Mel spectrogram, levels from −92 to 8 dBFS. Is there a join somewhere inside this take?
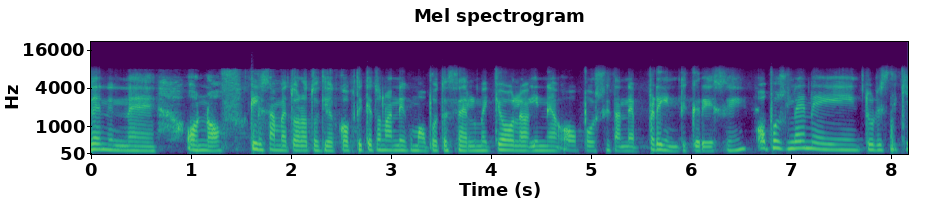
no; 0 cuts

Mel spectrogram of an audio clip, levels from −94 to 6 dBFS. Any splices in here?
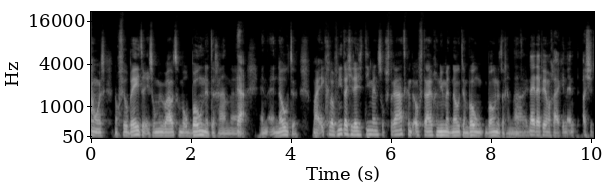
no; 0 cuts

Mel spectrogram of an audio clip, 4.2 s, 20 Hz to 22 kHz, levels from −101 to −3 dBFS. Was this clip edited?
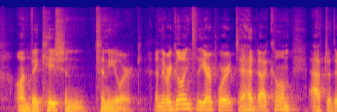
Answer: yes; 1 cut; at 1.9 s

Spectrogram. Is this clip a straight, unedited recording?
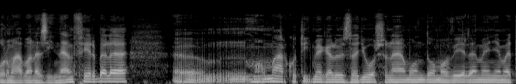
no; 1 cut; at 2.5 s

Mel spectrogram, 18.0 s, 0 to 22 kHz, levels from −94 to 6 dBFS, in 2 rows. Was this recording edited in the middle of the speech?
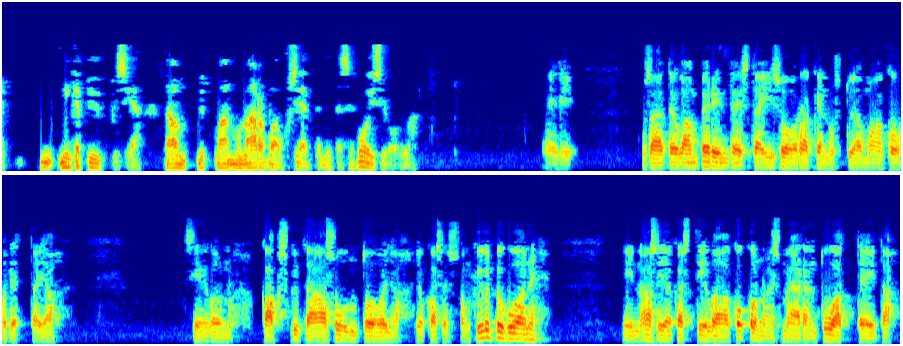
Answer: yes; 1 cut; at 5.3 s

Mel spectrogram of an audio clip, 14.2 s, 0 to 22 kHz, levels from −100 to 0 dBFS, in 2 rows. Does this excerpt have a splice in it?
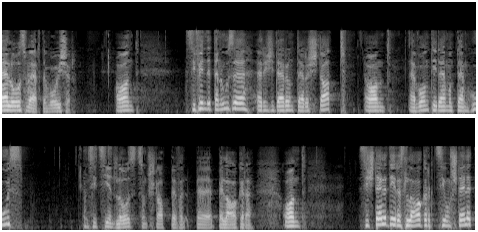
no; 0 cuts

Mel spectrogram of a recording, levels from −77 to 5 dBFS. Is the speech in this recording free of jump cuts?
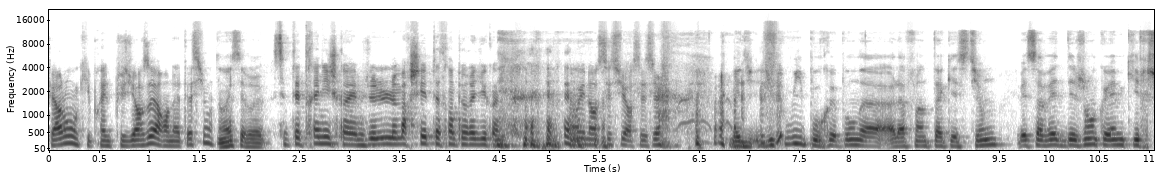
yes; 0 cuts

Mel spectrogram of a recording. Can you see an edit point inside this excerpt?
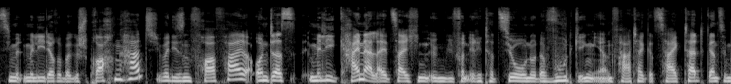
yes; 1 cut; at 2.5 s

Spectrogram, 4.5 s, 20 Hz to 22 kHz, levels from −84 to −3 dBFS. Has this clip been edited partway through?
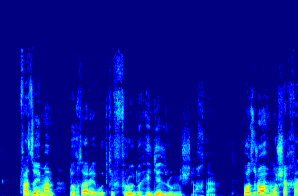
yes; 1 cut; at 3.5 s

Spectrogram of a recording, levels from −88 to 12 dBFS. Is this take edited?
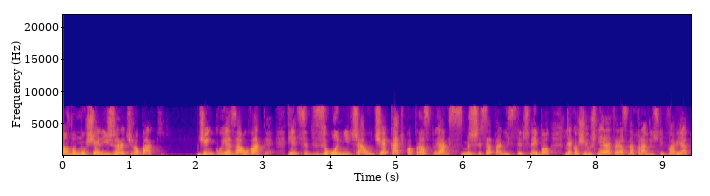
no; 0 cuts

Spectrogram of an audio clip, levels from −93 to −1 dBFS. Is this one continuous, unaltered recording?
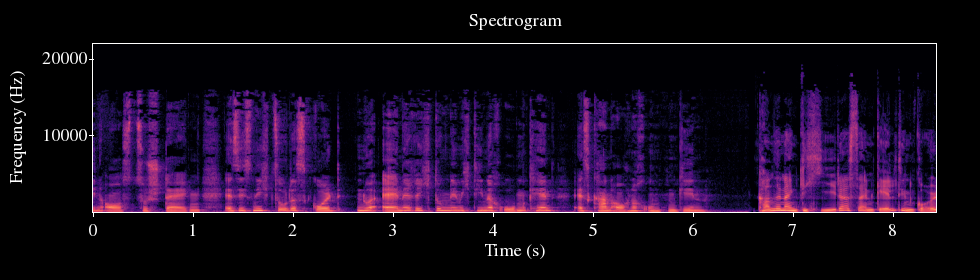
yes; 0 cuts

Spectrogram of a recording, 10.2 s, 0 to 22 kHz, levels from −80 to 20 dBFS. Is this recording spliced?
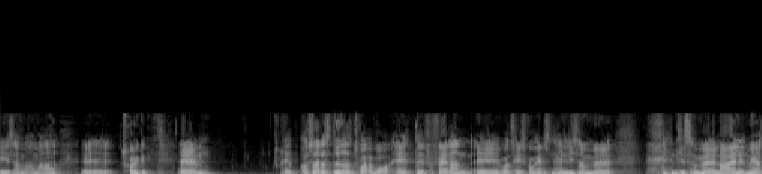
no; 0 cuts

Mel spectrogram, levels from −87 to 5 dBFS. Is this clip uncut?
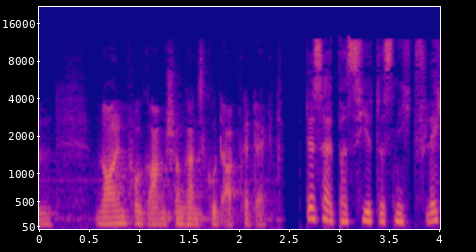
no; 1 cut; at 2.6 s

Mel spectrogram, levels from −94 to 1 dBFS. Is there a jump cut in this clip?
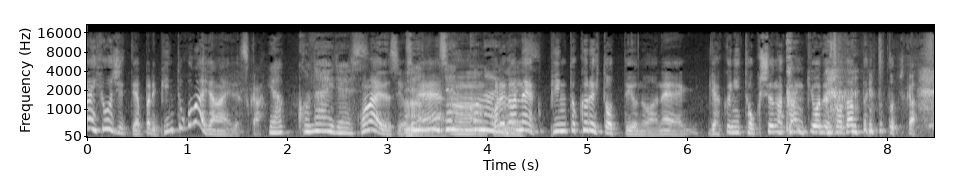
no; 0 cuts

